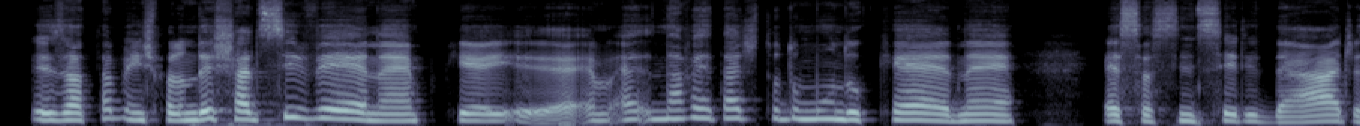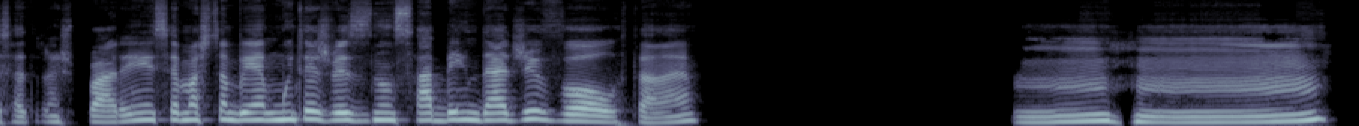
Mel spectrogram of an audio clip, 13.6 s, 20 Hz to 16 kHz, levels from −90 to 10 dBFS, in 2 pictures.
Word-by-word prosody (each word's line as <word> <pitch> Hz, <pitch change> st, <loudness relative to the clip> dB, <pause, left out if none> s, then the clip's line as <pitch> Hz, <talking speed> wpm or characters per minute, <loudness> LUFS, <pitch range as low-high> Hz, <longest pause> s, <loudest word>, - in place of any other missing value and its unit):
Exatamente, 210 Hz, +1 st, 0 dB
para 205 Hz, -1 st, +1 dB
não 210 Hz, -, +3 dB
deixar 230 Hz, 0 st, +5 dB
de 215 Hz, -, -1 dB
se 295 Hz, -1 st, 0 dB
ver, 250 Hz, -3 st, +4 dB
né, 190 Hz, -1 st, +2 dB
porque 200 Hz, +1 st, -5 dB
aí, 190 Hz, -1 st, +1 dB
eh 455 Hz, +2 st, -2 dB, 0.3 s
eh, -, -, -9 dB
na 245 Hz, +1 st, -1 dB
verdade 265 Hz, -1 st, -3 dB
todo 250 Hz, -2 st, -6 dB
mundo 235 Hz, -2 st, +2 dB
quer, 210 Hz, -3 st, +2 dB
né, 190 Hz, 0 st, 0 dB, 0.4 s
essa 185 Hz, 0 st, 0 dB
sinceridade, 175 Hz, -1 st, -1 dB
essa 155 Hz, -1 st, -7 dB
transparência, 170 Hz, +6 st, -2 dB
mas 215 Hz, -1 st, +1 dB
também 215 Hz, -1 st, +2 dB
muitas 225 Hz, +2 st, +3 dB
vezes 210 Hz, -2 st, +1 dB
não 215 Hz, 0 st, +3 dB
sabem 210 Hz, +1 st, +1 dB
dar 205 Hz, 0 st, +3 dB
de 230 Hz, +4 st, 0 dB
volta, 180 Hz, -8 st, +1 dB
né? 175 Hz, +7 st, -4 dB, 1.6 s
Uhum. 160 Hz, -, -1 dB
205 Hz, 145 wpm, -25 LUFS, 175-220 Hz, 1.6 s, deixar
